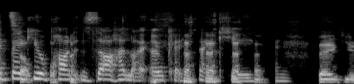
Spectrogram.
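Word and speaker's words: Zahilay: And I'm going to put it to Councilmember Zahili first to answer that. Thank you, Rita. And it's pronounced Zahalai, in case I that's beg your helpful. pardon, Zahalai.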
